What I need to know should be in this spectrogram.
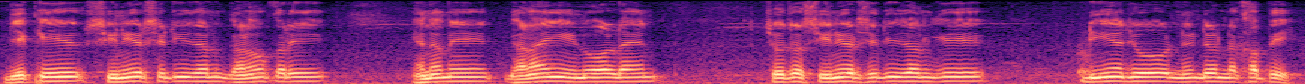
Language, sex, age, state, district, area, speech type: Sindhi, male, 60+, Maharashtra, Mumbai Suburban, urban, spontaneous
